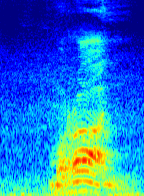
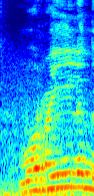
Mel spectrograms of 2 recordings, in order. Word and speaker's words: morale: What is മൊറാൽ? ഇംഗ്ലീഷിൽ പറയുന്നത് മൊറാൽ, MORALE. മൊറയിലെന്ന് ഉച്ചരിക്കരുത്, അങ്ങനെയല്ല എൻ്റെ ഉച്ചാരണം. MORALE, മൊറാൽ.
